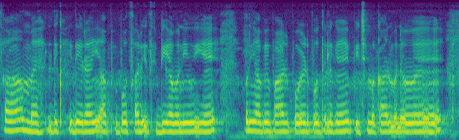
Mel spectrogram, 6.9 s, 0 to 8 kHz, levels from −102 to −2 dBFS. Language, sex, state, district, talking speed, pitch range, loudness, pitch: Hindi, female, Rajasthan, Jaipur, 235 wpm, 185-195 Hz, -12 LUFS, 190 Hz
